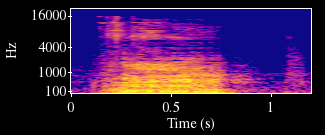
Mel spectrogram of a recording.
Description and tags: Quick snarl from the family dog as we play tug of war with her favorite toy. She has a very sinister, guttural growl that is betrayed by her playful intentions. In the background, you can hear the metal leash rattling on her neck.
